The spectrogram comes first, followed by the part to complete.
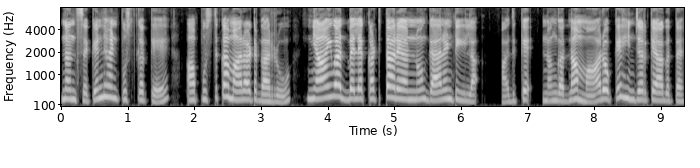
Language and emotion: Kannada, fearful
